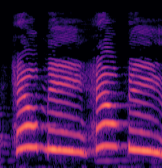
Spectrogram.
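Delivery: high, shrill-sounding melting cry, far above his own voice; Wicked Witch of the West. Retold or imitated. Preacher recalling the melting witch: high, crying witch voice. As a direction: wail it like the witch melting away in the film. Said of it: "the Wicked Witch of the West".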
